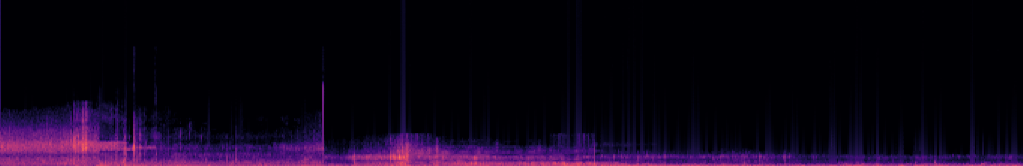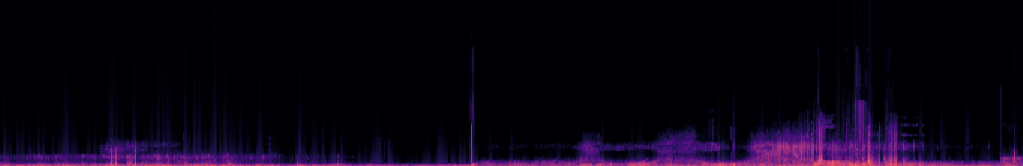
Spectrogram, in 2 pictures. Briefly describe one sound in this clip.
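Water splashes hard against a kayak's bow.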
